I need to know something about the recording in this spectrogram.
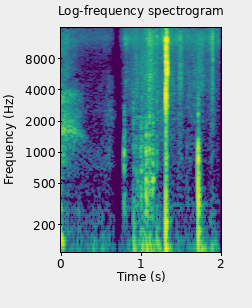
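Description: Light handling noise with a few sharp clicks and knocks, the clearest two in the second half, as a wire is worked through the firewall.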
